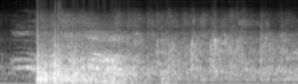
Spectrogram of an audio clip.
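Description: A sudden loud impact about half a second in, then a wrestling crowd breaking into loud cheering and shouting that slowly eases off.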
